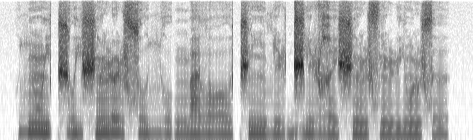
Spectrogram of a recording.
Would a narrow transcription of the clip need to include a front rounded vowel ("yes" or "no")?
no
